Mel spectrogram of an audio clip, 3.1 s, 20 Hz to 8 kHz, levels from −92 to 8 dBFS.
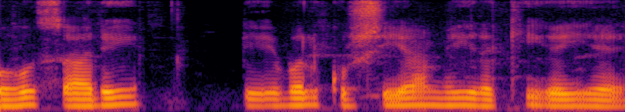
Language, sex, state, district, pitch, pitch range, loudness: Hindi, male, Jharkhand, Deoghar, 135 Hz, 130-145 Hz, -19 LUFS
